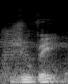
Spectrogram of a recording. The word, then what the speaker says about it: J'ouvert: Somewhere along the way, the name Emancipation was withdrawn, but the celebrations continued under the title J'ouvert, shortened to J'ouvert and pronounced now as juve.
